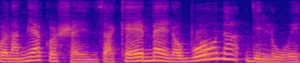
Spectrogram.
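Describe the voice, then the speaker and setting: A woman speaks at a fairly slow pace in a very deep, low pitch. Her pitch swings very widely. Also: quiet background. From Cagliari, Sardinia. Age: 80s+. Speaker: blogger. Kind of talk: reading blog messages aloud.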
